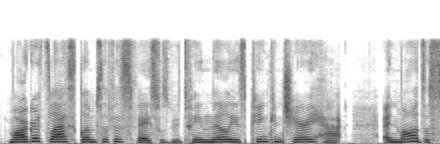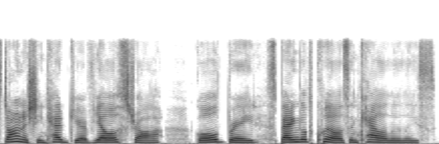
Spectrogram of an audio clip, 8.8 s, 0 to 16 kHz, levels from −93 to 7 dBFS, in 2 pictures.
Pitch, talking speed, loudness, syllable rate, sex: 240 Hz, 185 wpm, -18 LUFS, 5.3 syllables/s, female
